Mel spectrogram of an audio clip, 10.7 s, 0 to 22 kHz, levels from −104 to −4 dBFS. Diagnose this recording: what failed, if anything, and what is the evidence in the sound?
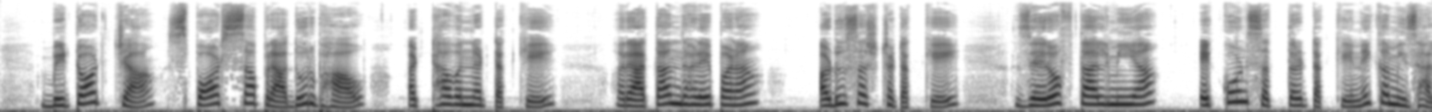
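The failure sits in the codec stage: generation loss runs through the whole speech recording. The sound is swirly and hollow throughout, with consonant attacks smeared, more degraded than a single MP3 pass at around 128 kbit/s would explain, and likely the result of roughly seven successive encode-decode cycles. Each pass requantises on a shifted frame grid, so errors compound. A spectrogram shows a brick-wall cutoff near 19.9 kHz, scattered spectral holes and blurred onsets.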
